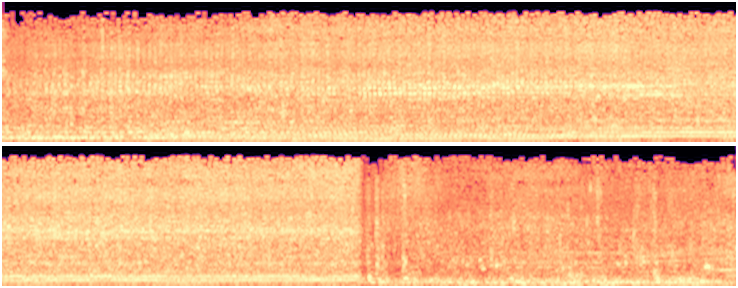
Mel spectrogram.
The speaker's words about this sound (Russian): Мотор какой-то, да? А? Мотор какой-то.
